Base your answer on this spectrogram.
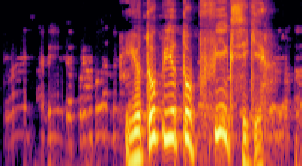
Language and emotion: Russian, positive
